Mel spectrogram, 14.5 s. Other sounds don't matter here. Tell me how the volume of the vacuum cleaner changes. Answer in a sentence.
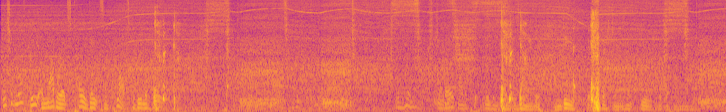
The loudness of the vacuum cleaner stays about the same.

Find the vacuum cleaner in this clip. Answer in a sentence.
You can hear the vacuum cleaner from 0.0 to 14.4 s.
